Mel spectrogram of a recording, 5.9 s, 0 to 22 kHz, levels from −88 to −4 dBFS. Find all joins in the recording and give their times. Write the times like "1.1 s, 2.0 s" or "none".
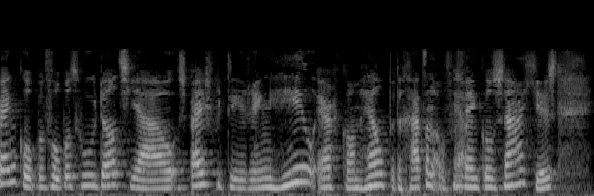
1.8 s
